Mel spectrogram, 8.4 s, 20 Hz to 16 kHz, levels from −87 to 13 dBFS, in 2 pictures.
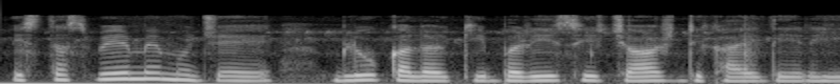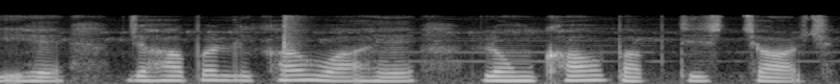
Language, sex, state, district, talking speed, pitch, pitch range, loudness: Hindi, female, Arunachal Pradesh, Longding, 165 wpm, 185 Hz, 180-200 Hz, -17 LUFS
